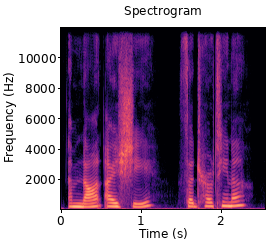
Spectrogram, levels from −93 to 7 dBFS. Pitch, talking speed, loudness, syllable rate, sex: 230 Hz, 140 wpm, -15 LUFS, 4.2 syllables/s, female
